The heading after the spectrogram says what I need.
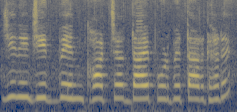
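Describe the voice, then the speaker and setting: Radio play: young female moderator, daughter-in-law, formal announcing, high-pitched and bright. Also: fairly even intonation, quick pace, slight background noise. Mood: questioning. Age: young adult. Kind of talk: Bengali audio drama dialogue.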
